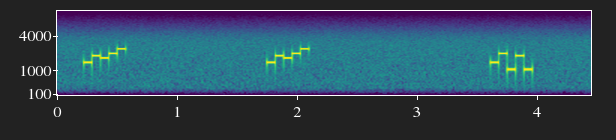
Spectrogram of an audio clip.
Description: Five-tone selective call (ZVEI), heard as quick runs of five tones, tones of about 70 ms. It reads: 47680 47680 48171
